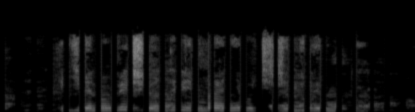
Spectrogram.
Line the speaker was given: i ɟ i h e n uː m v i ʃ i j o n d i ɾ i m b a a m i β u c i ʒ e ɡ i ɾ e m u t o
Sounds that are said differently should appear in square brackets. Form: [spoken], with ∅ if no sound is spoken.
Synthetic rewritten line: i ɟ i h e n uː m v i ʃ i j o n d i ɾ i m b a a [ɲ] i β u c i ʒ e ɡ i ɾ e m u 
